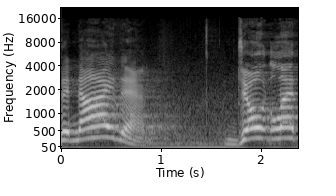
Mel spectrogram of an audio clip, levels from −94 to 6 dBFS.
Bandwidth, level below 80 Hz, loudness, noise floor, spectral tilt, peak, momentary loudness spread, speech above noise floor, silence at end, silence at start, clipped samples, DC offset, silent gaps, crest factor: 16 kHz; -66 dBFS; -21 LUFS; -48 dBFS; -3.5 dB/octave; -8 dBFS; 16 LU; 27 dB; 0 s; 0 s; under 0.1%; under 0.1%; none; 14 dB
